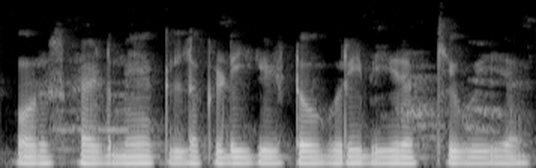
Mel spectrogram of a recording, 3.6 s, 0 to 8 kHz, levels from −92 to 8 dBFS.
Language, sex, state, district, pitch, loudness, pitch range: Hindi, male, Uttar Pradesh, Saharanpur, 105 Hz, -16 LUFS, 105-110 Hz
